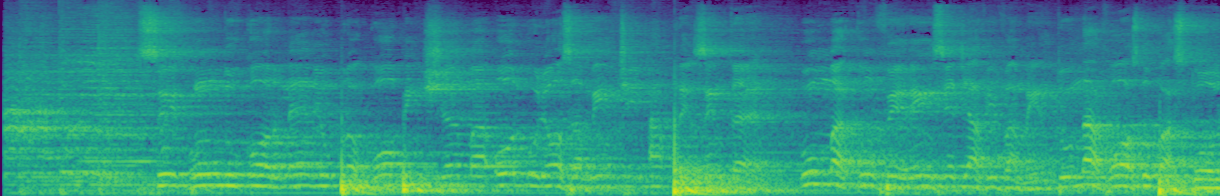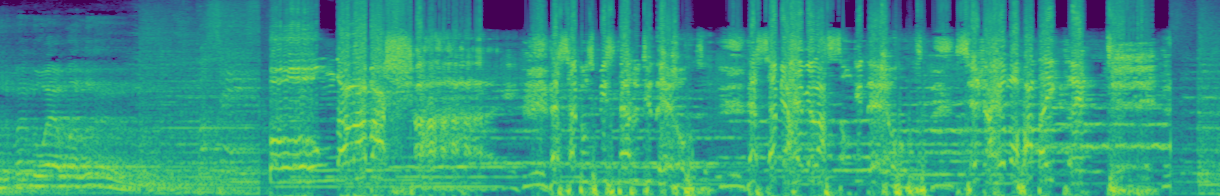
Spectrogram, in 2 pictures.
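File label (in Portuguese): vinheta da mensagem vinho e vinho novo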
